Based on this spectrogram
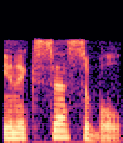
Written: inaccessible

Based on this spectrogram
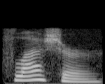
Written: flasher

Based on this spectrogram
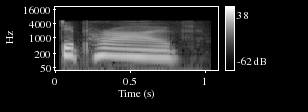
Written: deprive

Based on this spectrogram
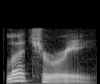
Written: lechery

